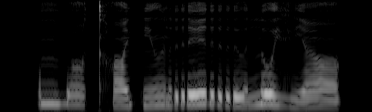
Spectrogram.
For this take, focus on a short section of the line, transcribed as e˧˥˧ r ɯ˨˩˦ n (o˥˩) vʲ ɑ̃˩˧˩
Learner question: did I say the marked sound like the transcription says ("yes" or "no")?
yes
